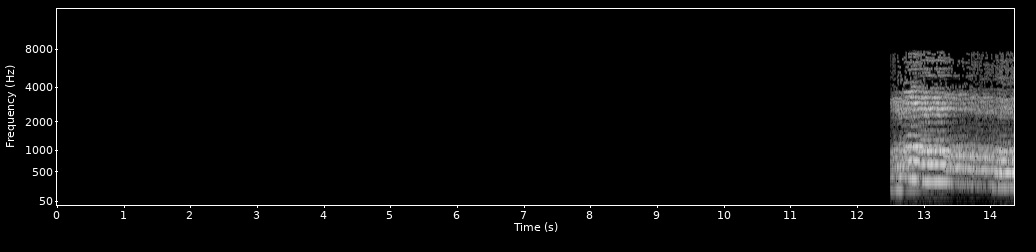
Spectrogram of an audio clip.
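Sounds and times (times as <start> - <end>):
tenor singing: 12.5 - 14.3.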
